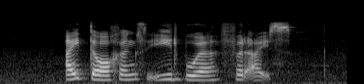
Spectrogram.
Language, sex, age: Afrikaans, female, 18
